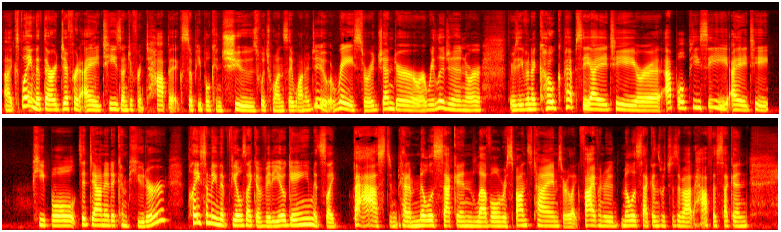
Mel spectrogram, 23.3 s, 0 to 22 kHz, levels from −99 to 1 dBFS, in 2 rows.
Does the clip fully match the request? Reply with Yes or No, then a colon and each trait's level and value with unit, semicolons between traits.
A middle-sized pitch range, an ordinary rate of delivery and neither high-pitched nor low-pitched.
Yes: average, 3.1 semitones; average, 190 wpm; medium, 170 Hz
